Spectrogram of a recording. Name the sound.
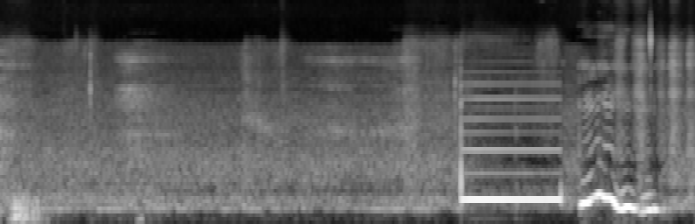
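phone call ringback tone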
